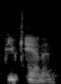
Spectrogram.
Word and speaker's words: Buchanan: Yes, Buchanan.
